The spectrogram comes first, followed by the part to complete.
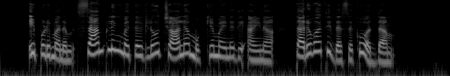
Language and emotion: Telugu, neutral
